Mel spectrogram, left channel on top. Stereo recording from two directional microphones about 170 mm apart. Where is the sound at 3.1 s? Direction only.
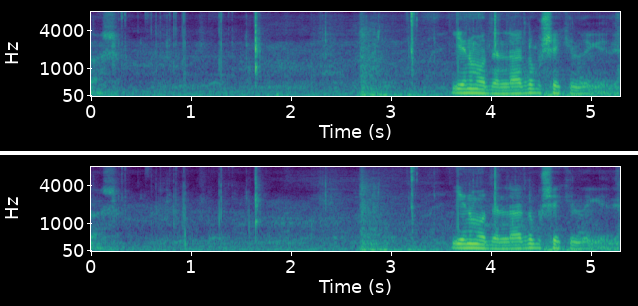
15° right (ahead or behind).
